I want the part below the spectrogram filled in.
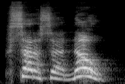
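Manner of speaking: high, loud cry to stop her; desperate shout. Acted. Shinji shouting to stop Misato hitting his father, high and loud. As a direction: yell out to halt the blow.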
